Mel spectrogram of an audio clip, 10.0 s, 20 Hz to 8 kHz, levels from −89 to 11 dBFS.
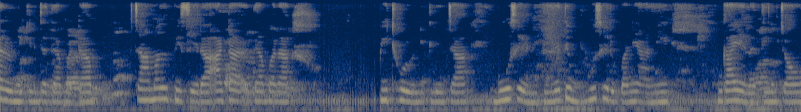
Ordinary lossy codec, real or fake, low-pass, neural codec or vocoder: none; real; 7.2 kHz; none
